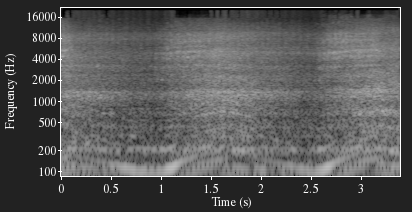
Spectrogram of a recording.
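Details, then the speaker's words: 1977 AMC AMX Hornet barn find with dual exhaust, in wind: two short throttle blips rising and falling cleanly through a deep, even V8 rumble; healthy exhaust note. "It's got nice dual exhaust on it."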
